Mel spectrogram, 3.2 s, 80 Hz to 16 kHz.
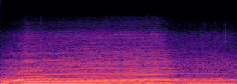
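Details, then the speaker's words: Ford F-150 under a hard rev: a loud, raspy exhaust note climbs and falls, harsh and unmuffled. The muffler and tailpipe slid off, so it runs open behind the resonator. "She sounds kind of cool. I might. I love that raspiness. But it's not like a Borla attack raspiness. It's a little calmer, tamer, if you will."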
